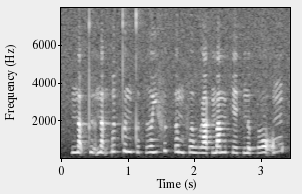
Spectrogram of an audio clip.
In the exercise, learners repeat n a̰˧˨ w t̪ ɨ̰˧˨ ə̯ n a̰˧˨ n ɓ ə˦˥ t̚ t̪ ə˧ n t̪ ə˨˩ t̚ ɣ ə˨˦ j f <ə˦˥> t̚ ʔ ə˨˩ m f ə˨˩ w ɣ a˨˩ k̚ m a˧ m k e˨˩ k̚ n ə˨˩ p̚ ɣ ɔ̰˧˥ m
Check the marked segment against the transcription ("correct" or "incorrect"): correct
